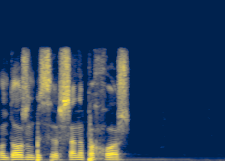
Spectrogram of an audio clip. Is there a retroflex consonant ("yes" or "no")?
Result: yes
